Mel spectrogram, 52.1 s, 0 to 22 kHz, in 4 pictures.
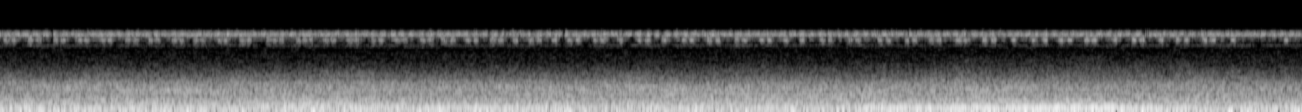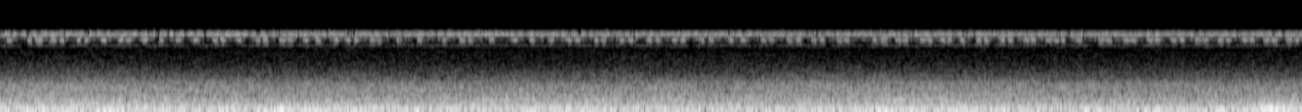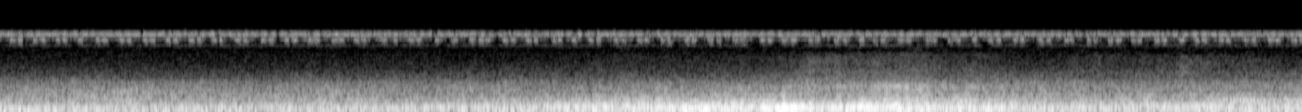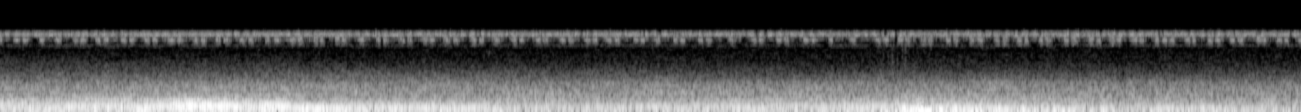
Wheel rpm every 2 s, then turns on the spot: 0, 0, 0, 0, 0, 0, 0, 0, 0, 0, 0, 0, 0, 0, 0, 0, 0, 0, 0, 0, 0, 0, 0, 0, 0, 0.
none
